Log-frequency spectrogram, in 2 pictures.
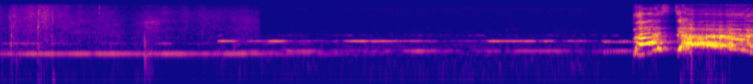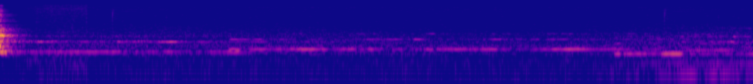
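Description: Film score of long held notes. About six seconds in, a loud, high-pitched human scream breaks in for just over a second.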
